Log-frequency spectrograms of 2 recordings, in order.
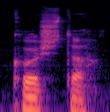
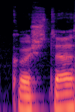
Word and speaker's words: Koshtha: Koshta. Koshta s'écrit dans la façon romanisée, donc anglaise ou française.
